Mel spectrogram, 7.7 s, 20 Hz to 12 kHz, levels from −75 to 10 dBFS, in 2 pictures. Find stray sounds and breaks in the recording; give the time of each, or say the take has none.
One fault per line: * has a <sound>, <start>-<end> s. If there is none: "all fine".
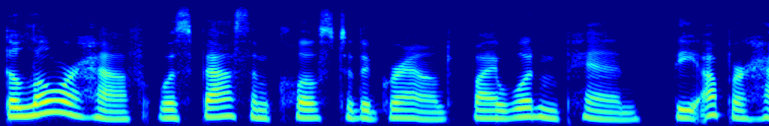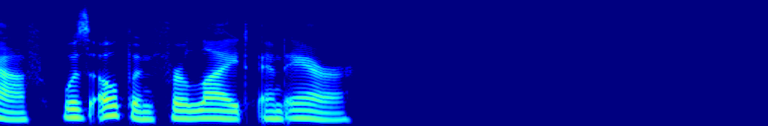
all fine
